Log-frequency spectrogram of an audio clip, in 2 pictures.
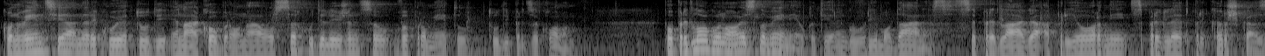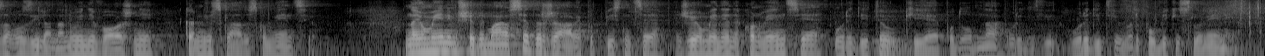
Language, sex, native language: Slovenian, male, Slovenian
